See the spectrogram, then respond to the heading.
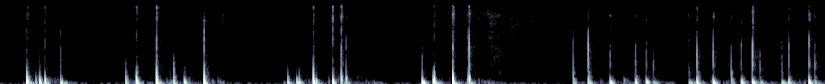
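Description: Long natural fingernails and fingertips of both hands tap a round, flat, solid cork coaster lying on a black table, with a handheld recorder resting at its front edge. Quick clusters of soft, dull, low taps come in short bursts separated by brief pauses, each tap dying away almost instantly with no ring.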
